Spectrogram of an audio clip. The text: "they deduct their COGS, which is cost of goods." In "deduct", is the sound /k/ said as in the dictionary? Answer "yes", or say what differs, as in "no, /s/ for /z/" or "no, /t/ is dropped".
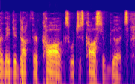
yes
